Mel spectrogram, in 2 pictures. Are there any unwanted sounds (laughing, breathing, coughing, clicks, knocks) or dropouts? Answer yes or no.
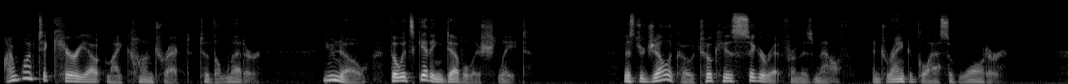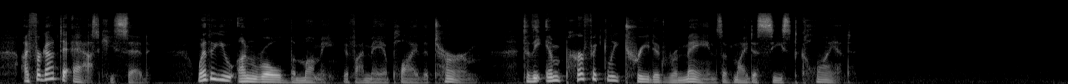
no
